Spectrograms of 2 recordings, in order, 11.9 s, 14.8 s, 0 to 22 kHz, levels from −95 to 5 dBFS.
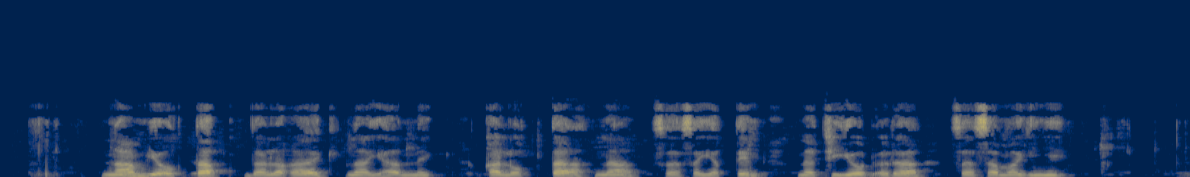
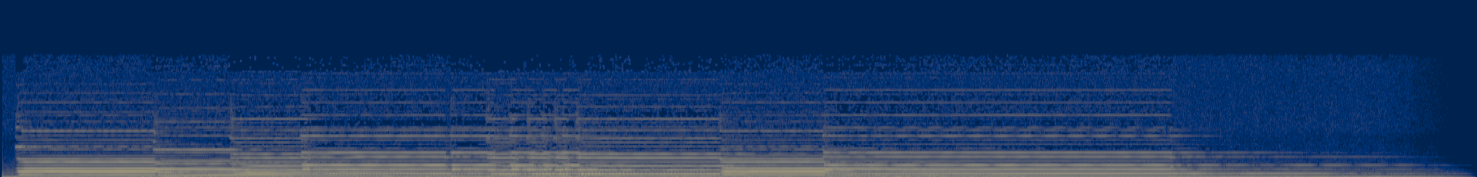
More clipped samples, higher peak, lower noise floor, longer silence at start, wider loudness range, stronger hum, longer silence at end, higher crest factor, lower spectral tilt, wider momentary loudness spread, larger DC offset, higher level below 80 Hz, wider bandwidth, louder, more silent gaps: neither; first, -8 dBFS vs -22 dBFS; first, -76 dBFS vs -56 dBFS; first, 0.45 s vs 0 s; second, 3 LU vs 6 LU; neither; first, 0.85 s vs 0 s; first, 24 dB vs 14 dB; second, -2.5 dB/octave vs -4.5 dB/octave; second, 11 LU vs 15 LU; second, under 0.1% vs 0.8%; second, -82 dBFS vs -50 dBFS; second, 9.6 kHz vs 15.5 kHz; first, -31 LUFS vs -35 LUFS; neither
